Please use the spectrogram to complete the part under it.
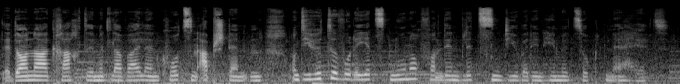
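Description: Woman reading a scary story out loud, gets tense in the creepy parts, quiet music under it. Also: mid-range voice, steady tone, a little fast, gravelly. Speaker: narrator. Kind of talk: scripted horror story narration.

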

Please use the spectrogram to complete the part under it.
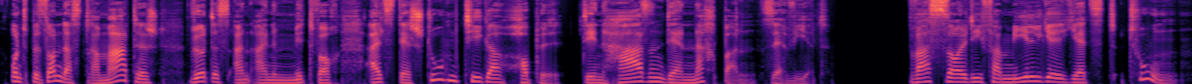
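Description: A man hosts a show, presenting audiobooks from a script in a chatty, lightly amused way. His voice sits a little high. The sound is dry and close to the mic. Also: dry recording. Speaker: podcast host presenting audiobooks.

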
